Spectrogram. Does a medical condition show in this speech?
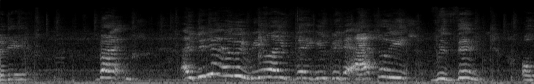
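Yes: cerebral palsy; from birth; able to stand.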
